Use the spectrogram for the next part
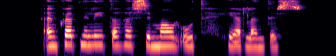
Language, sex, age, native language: Icelandic, female, 14, Icelandic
